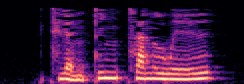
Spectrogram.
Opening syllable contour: low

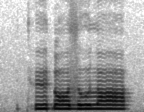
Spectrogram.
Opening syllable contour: high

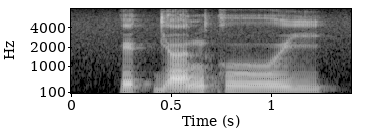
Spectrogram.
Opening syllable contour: low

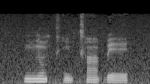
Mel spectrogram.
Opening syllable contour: high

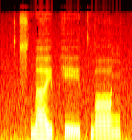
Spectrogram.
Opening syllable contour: high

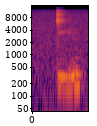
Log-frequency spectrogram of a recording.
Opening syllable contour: rising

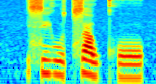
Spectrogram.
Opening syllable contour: falling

